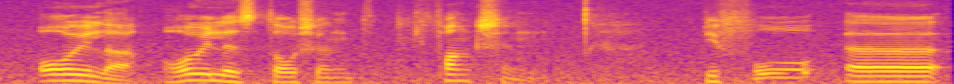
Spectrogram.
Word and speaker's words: Euler: Oilers doent function tutorial this is pronounced oila oiless tent function before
